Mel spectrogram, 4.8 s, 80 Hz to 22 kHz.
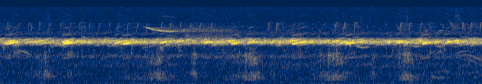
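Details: Massed spring peepers in a May 2021 evening chorus at Laurel Creek Conservation Area, Waterloo, Ontario, Canada, form an unbroken shrill high peeping wall, with faint softer mid-pitched chirps pulsing underneath about once a second.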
